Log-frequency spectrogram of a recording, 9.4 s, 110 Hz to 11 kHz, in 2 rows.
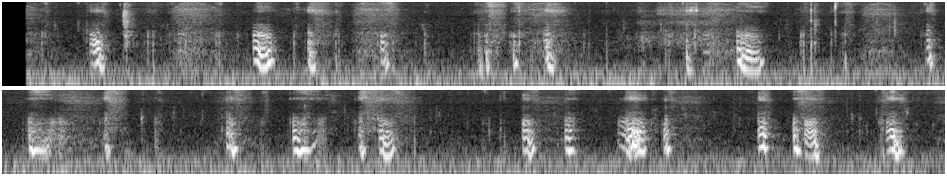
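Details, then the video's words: Nine-day-old Airedale Terrier puppies, Jazz and Monarch, grunting while feeding, as they do at every feed; short soft grunts and squeaks come in quick irregular bursts over a low steady indoor hum. "Eclipse Airedale Puppies, 9 days old. Grunting while feeding"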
